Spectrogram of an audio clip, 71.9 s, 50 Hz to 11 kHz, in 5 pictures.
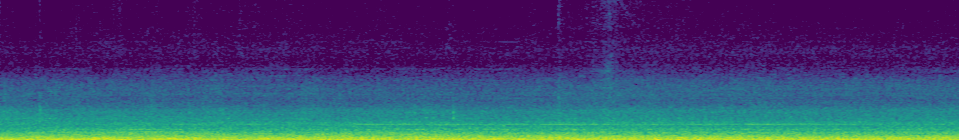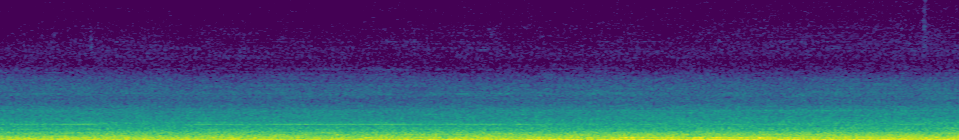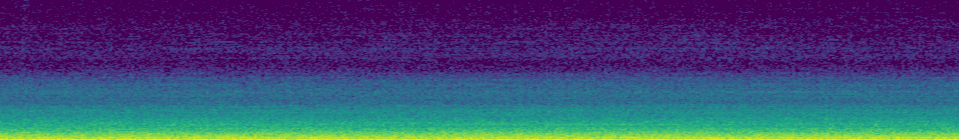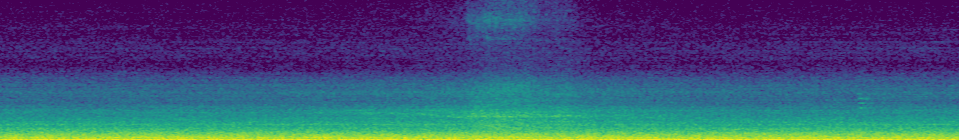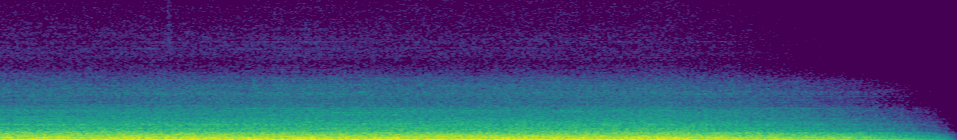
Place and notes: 中山區康樂里, Taipei City - air conditioning noise
Building air conditioning noise
5 May 2014, 15:20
